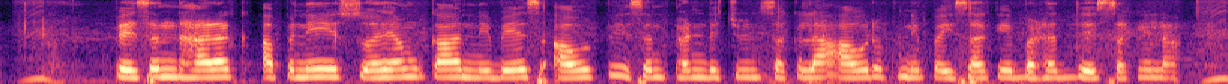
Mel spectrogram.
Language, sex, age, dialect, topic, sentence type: Bhojpuri, female, 25-30, Western, banking, statement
